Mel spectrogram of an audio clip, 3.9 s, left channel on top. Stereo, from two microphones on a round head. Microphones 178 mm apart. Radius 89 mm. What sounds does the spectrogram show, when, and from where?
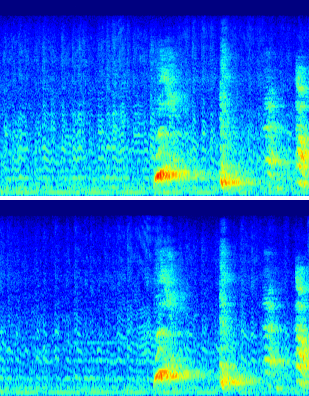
1.9 s a shout: 60° right (ahead or behind), 1.9 m; by 3.9 s 85° right, 4 m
